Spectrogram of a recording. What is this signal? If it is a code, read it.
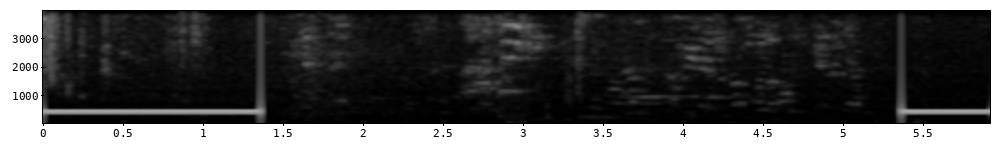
Ringback tone (North America), 440 + 480 Hz.
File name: CENTRAL FRALSE / out brendaaviles.j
